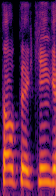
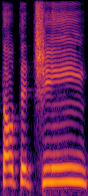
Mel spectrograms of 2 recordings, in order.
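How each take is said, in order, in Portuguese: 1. A última palavra começa com som de K. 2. A última palavra começa com som de CH. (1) "Não é Tao Te King" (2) "é Tao Te Ching"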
